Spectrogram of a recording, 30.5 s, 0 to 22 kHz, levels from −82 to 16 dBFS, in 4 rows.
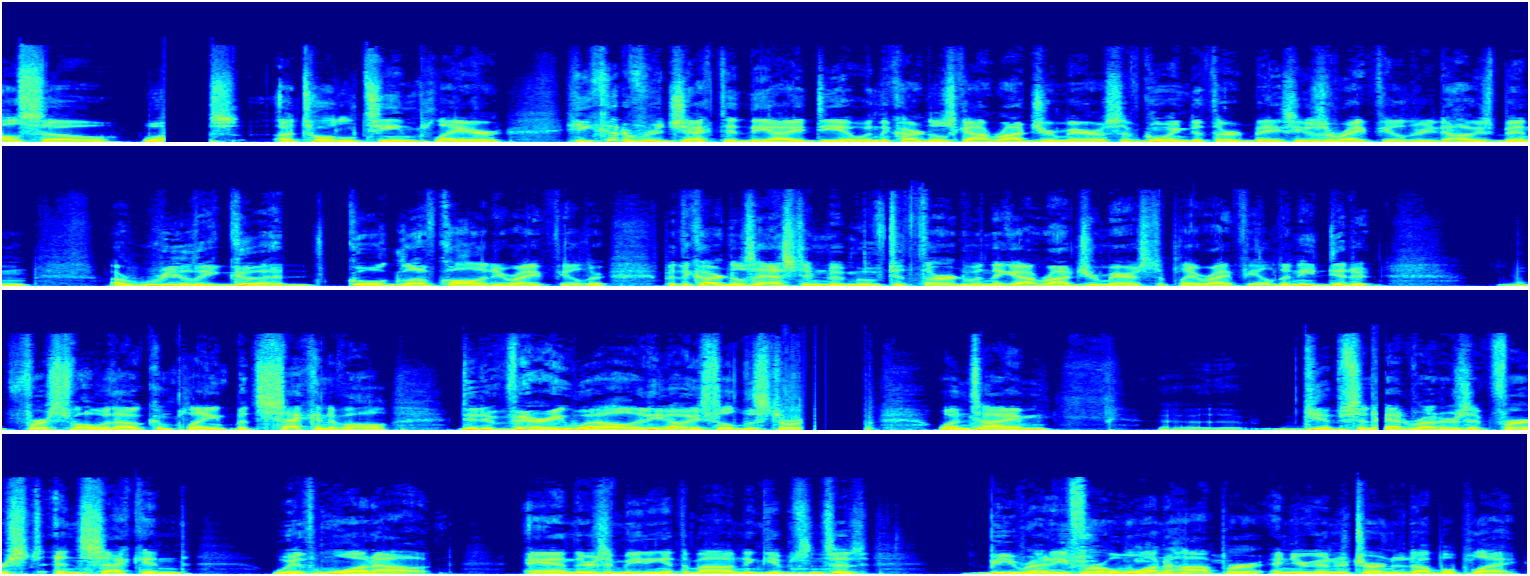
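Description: An intermittent contact drops the speech out three times: from 0.65 to 1.19 s with the line open for about 230 ms, from 19.15 to 19.65 s open for about 310 ms, and from 22.10 to 22.17 s open for about 40 ms. A loose plug or cable momentarily breaks the signal path, so the sound vanishes abruptly with crackle at each edge and faint hiss while open. The waveform shows flat gaps bracketed by sharp spikes, and the spectrogram shows blank bands bounded by vertical broadband streaks.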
